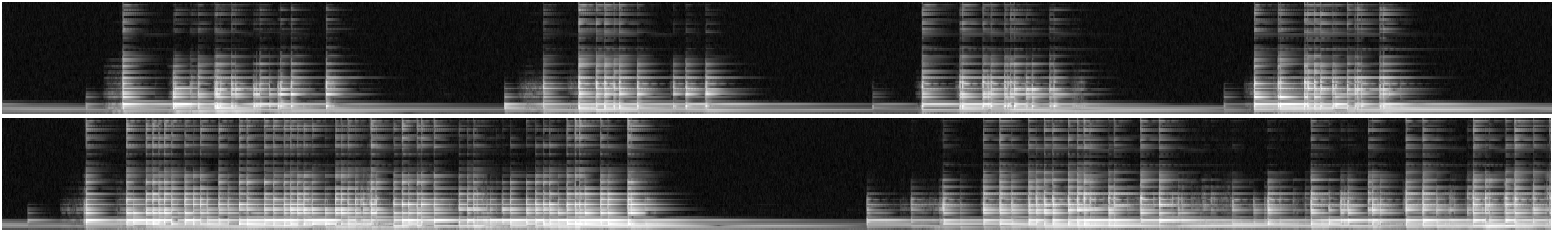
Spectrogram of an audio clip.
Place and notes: Playing with the statues on the center of Belgium. In first, knocking three times the metal plates, and after reading all the writings in the metal with a small stone. Recorded with two contact microphones.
